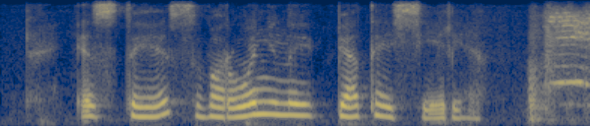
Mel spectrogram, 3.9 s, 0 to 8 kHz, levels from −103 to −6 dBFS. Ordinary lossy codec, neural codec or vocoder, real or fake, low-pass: Opus, 16 kbps; none; real; 7.2 kHz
